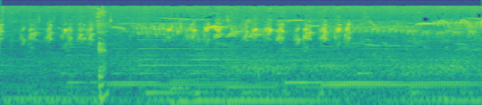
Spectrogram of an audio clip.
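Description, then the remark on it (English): Quick, high twittering chirps from swallows on a mid-morning in April flutter in and out over a steady low hum, with one sharp click near the start; no one speaks. “I hear the little twitter there.”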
